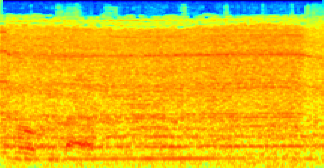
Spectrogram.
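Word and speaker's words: Hülkenberg: I don't know how you say it in English, but in the Netherlands it's just Hulkenberg.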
